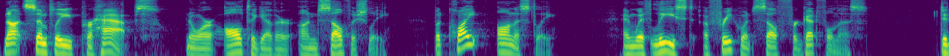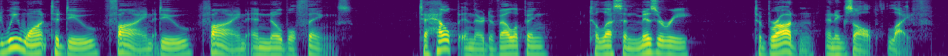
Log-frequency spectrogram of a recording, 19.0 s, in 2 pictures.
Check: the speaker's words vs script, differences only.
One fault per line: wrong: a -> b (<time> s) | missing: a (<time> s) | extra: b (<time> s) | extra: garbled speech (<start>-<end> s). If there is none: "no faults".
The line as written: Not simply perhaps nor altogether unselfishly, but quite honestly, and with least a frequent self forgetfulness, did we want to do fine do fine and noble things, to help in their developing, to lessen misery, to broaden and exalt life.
no faults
